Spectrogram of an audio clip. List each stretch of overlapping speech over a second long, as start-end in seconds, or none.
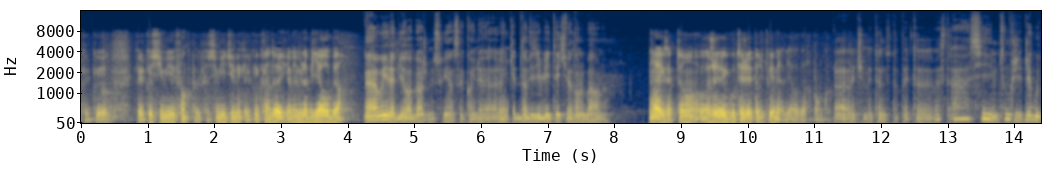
none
